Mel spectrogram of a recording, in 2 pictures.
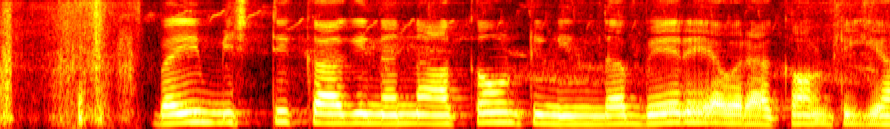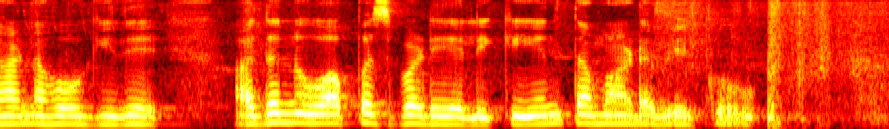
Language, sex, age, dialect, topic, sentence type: Kannada, female, 25-30, Coastal/Dakshin, banking, question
